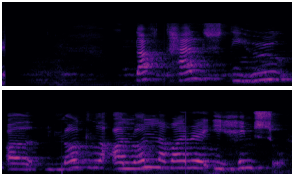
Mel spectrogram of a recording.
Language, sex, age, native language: Icelandic, male, 40-49, Spanish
